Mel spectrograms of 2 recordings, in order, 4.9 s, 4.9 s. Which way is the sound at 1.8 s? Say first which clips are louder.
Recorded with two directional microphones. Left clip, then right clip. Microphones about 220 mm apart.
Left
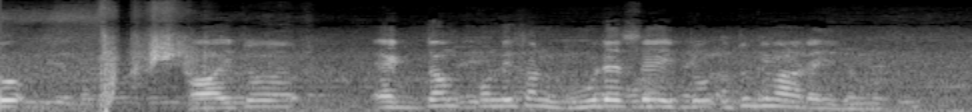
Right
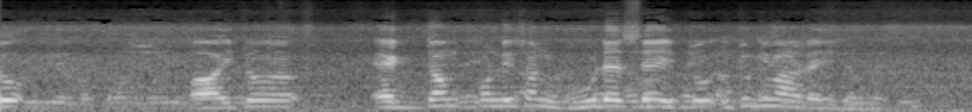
Right 4 dB; 30° right (ahead or behind).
